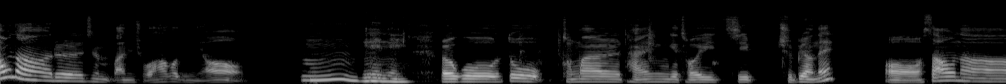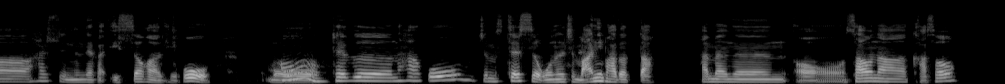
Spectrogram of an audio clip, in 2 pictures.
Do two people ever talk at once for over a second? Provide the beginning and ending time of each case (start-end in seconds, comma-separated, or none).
none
